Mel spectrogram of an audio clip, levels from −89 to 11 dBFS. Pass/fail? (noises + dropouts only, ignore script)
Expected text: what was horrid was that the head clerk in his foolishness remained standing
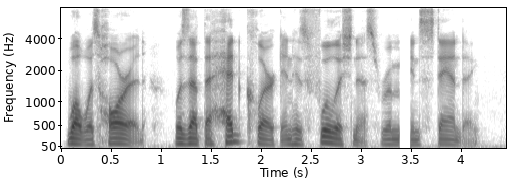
fail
